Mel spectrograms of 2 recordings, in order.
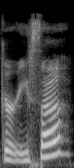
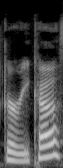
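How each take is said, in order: First: The middle consonant is an S sound. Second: The middle consonant is a K sound. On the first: A less common version the speaker heard. "I heard her name pronounced as Gurisa" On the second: The version most news reports use. "most news reports pronounced it as Gurika, so that's what I'm going with"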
